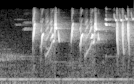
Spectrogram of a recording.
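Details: Brief snatch of a two-year-old pet European goldfinch's mating-season song for attracting females: a quiet start, then lively high twittering notes and a quick series of sharp chips.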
